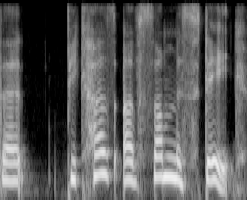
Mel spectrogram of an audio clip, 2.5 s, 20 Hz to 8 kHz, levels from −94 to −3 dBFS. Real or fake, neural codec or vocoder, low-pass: fake; vocoder, 22.05 kHz, 80 mel bands, WaveNeXt; 7.2 kHz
